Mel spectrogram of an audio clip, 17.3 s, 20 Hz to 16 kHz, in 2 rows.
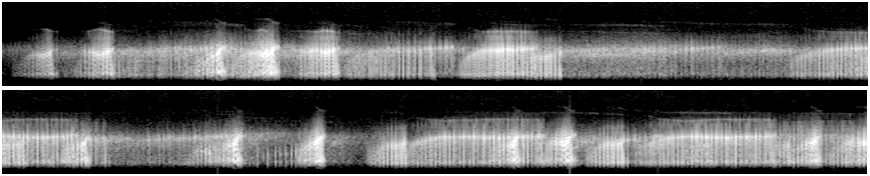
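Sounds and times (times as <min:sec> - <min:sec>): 
edible frog croaking: 0:00.1 - 0:17.3.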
